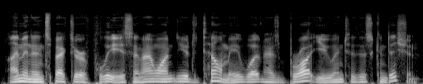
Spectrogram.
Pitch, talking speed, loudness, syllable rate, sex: 115 Hz, 270 wpm, -17 LUFS, 6.4 syllables/s, male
